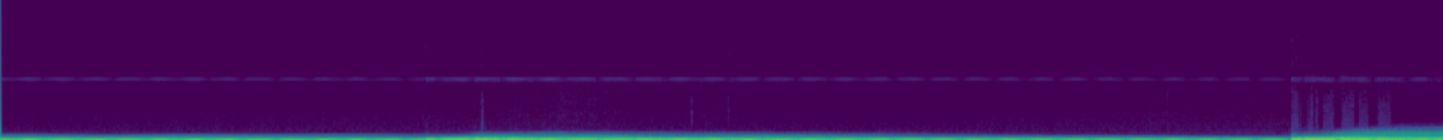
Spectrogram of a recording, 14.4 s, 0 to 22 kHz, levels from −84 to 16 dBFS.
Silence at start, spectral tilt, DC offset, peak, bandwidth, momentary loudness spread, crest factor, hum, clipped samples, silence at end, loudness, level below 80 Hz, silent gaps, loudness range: 0 s; -15 dB/octave; under 0.1%; -2 dBFS; 1.4 kHz; 7 LU; 10 dB; none; under 0.1%; 0 s; -14 LUFS; -44 dBFS; none; 5 LU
